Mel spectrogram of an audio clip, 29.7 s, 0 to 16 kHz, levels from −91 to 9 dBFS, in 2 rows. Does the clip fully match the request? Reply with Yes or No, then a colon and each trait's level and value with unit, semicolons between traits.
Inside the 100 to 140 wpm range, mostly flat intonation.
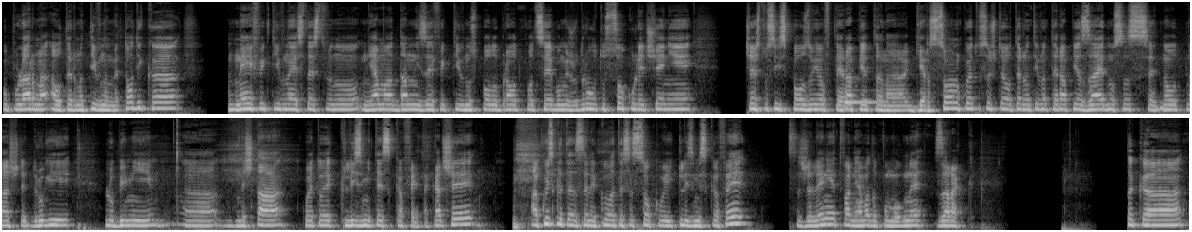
Yes: average, 130 wpm; narrow, 2.0 semitones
